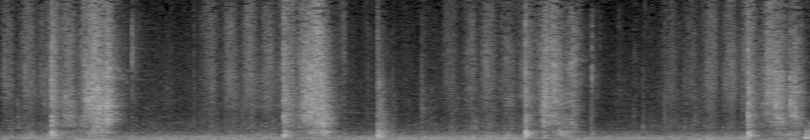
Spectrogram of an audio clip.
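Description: A serrated knife saws through rolled cinnamon roll dough in a home kitchen for a Jamaican recipe, making a series of short rasping strokes that come in bursts of about one every second or two, close up with a low steady hum underneath.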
